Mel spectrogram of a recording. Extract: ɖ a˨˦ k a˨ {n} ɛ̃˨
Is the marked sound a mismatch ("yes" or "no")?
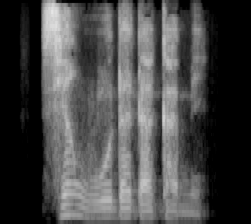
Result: yes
